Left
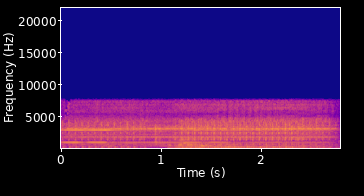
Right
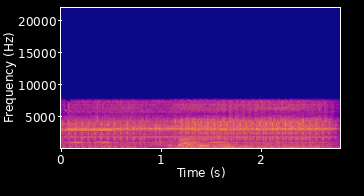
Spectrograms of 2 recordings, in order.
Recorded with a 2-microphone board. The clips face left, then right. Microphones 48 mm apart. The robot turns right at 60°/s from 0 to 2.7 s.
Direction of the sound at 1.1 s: 165° left.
